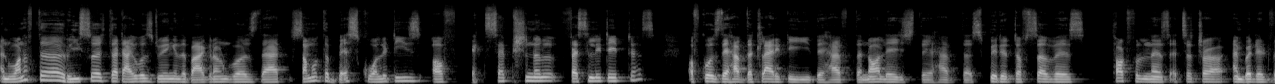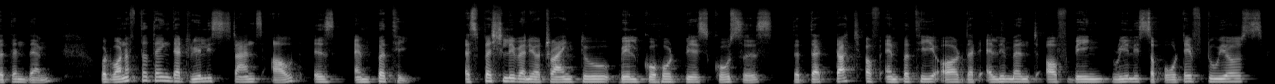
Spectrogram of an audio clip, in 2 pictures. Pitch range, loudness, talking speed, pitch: 115-135 Hz, -25 LUFS, 180 wpm, 125 Hz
